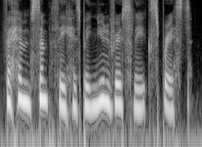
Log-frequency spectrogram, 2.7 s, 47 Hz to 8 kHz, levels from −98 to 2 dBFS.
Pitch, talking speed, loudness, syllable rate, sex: 200 Hz, 155 wpm, -17 LUFS, 5.8 syllables/s, female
